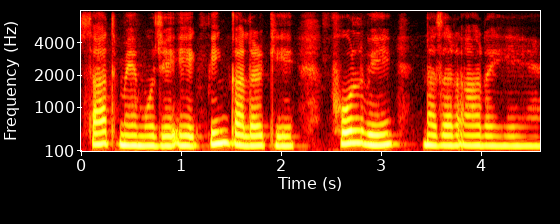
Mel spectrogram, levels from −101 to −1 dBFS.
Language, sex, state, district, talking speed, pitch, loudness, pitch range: Hindi, female, Arunachal Pradesh, Lower Dibang Valley, 170 wpm, 205 Hz, -16 LUFS, 200-225 Hz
